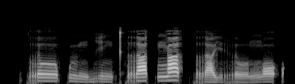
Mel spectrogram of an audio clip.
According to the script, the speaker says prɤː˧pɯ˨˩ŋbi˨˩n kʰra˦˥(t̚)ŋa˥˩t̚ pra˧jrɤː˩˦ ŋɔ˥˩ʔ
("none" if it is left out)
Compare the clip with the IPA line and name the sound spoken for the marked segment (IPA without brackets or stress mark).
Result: t̚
